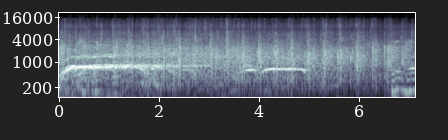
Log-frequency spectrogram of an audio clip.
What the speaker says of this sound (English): That was a good hand clap,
